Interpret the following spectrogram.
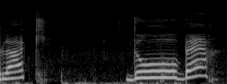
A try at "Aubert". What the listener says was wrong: Il y a un T à la fin. BERT.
